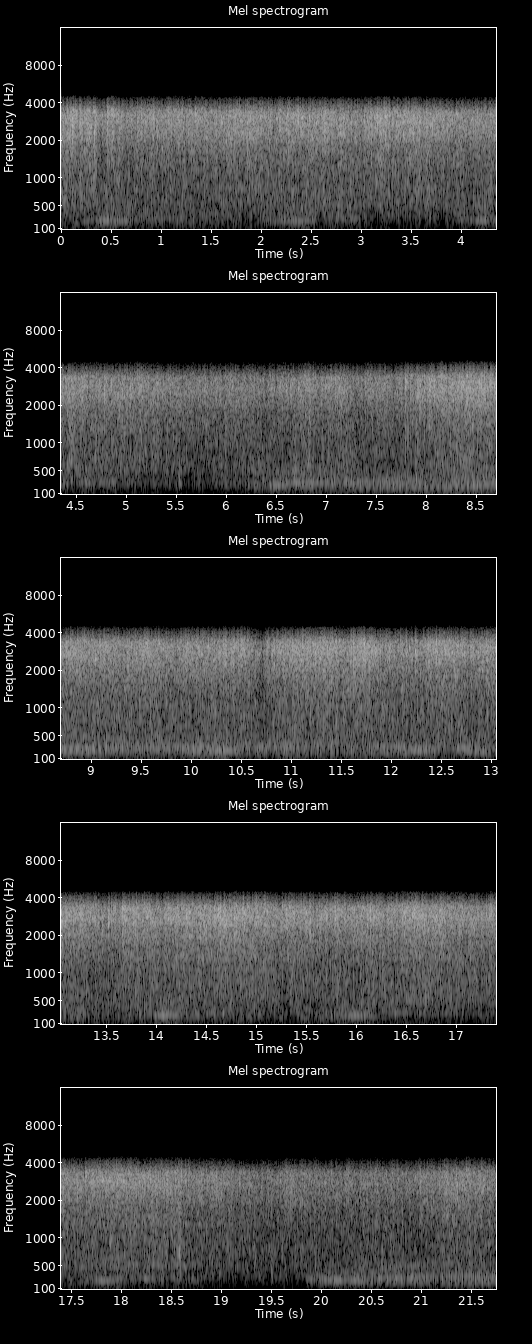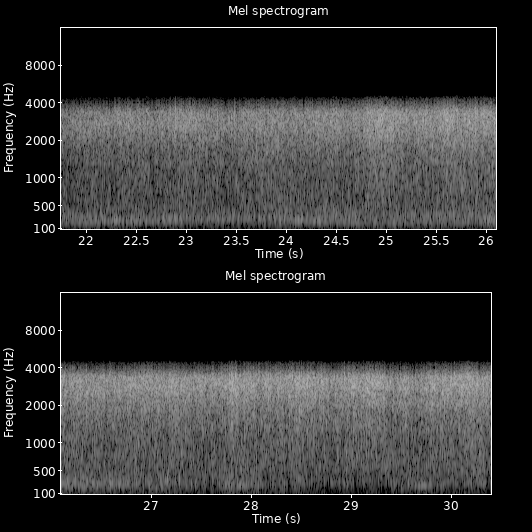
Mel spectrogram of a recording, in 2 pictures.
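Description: A car driving through heavy rain, heard from inside the cabin: a steady hiss of rain and wet road, with the engine running beneath it.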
